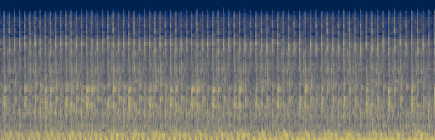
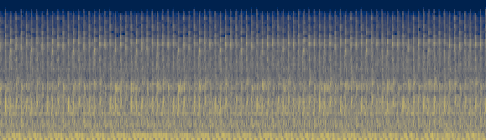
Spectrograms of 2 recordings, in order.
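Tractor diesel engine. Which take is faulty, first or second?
first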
